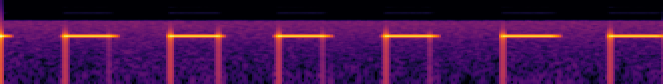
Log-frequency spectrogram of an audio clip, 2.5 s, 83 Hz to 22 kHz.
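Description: An emergency alarm on the ISS (International Space Station) beeps in a steady, urgent rhythm: six loud, shrill electronic tones, each opening with a sharp click and repeating about every 0.4 seconds, with no voices.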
